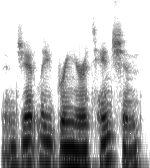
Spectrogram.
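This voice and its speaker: A man leading a guided meditation as a mindfulness teacher, giving calm, soothing, unhurried instructions with pauses. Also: low voice, creaky, poor audio.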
